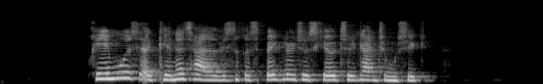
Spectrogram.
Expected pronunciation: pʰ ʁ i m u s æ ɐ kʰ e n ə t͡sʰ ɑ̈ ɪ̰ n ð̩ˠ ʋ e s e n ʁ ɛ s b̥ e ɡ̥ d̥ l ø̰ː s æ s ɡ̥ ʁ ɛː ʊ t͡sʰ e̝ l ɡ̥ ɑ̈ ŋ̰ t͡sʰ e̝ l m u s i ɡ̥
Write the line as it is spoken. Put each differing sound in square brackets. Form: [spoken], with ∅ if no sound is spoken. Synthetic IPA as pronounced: pʰ ʁ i m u s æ ɐ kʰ e n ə t͡sʰ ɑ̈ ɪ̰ n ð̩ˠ ʋ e s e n ʁ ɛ s b̥ e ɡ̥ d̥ l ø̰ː s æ s ɡ̥ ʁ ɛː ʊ t͡sʰ e̝ l ɡ̥ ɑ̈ ŋ̰ t͡sʰ e̝ l m u s i ɡ̥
